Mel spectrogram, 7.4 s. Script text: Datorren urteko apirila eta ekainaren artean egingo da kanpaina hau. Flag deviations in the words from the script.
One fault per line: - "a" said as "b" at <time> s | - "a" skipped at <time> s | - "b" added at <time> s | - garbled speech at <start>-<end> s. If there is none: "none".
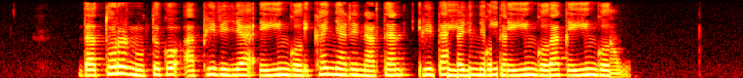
- "eta" said as "egingo" at 2.7 s
- garbled speech at 4.2-5.1 s
- "kanpaina" said as "egingo" at 5.8 s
